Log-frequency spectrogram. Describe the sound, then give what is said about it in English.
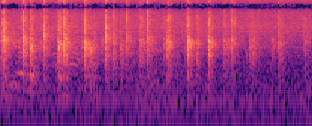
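A church audience claps during a sermon in a quick, steady rhythm, a run of sharp, bright hand claps that stays fairly soft and carries on for several seconds with no voices on top. “Someone clap for me.”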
